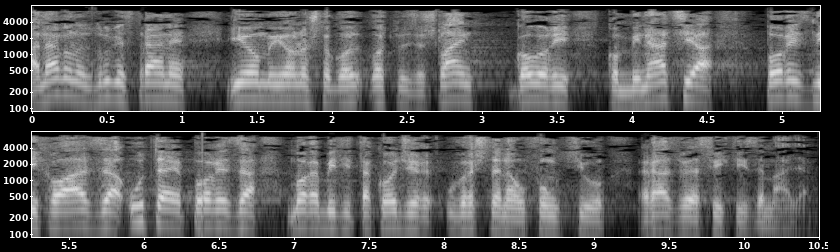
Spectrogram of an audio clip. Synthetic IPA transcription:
anaːɾaʋnozd̪ɾuɡe̞st̪ɾaːne̞imamo̞io̞no̞ʃt̪o̞ɡo̞spo̞d͡ʑaʃlˠanŋk | ɡo̞ʋo̞ɾiko̞mbinaːt̪sijapo̞ɾeznixo̞aːzaʔut̪ajepo̞ɾe̞zamo̞ːɾabit̪it̪ako̞ːd͡ʑe̞ɾuʋr̩ʃt̪e̞naufuŋk̚t̪siju | ɾaːzʋo̞jasʋiːxt̪iːɣze̞ma̰ːʎa̰

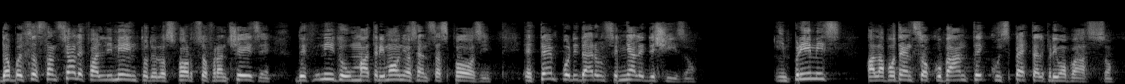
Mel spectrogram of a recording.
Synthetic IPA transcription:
d̪ɔːpoilsost̪ant̪sjaːlefalːiment̪od̪elːosfɔrt̪sofɾant͡ʃeːzed̪efiniːt̪̬oumːat̪ɾimɔːnjosɛnt̪saspɔːziɛt̪ːɛmpod̪id̪aːɾeunseɲːaːled̪et͡ʃiːzo | impɾiːmis | alːapot̪ɛnt̪saokːupant̪ekujspɛt̪ːailpɾiːmopasːo

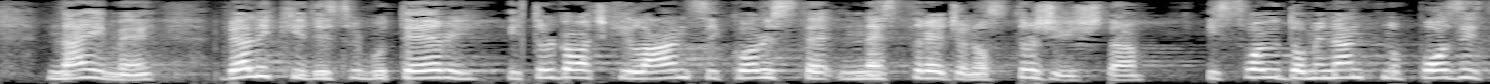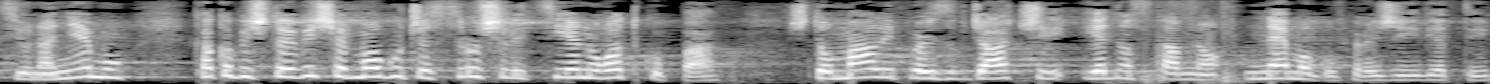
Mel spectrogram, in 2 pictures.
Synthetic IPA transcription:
naime̞ | ʋe̞likid̪ist̪ɾibut̪eːɾiːt̪r̩ɡo̞ʋat͡ʃkilˠaːnt̪siko̞ɾist̪e̞ne̞sɾe̞ːd͡ʑeno̞st̪ːr̩ʒiːʃt̪a | isʋo̞jud̪o̞minant̪nupo̞ziːt̪sijunaɲe̞mukako̞biʃt̪o̞je̞ʋiʃe̞mo̞ɡuːt͡ɕe̞sɾuʃilit̪sje̞ːnuo̞t̪kupa̰ | ʃt̪o̞maːlipɾo̞izʋo̞d͡ʑaːt͡ʃije̞d̪no̞st̪aʋno̞ne̞mo̞ɡupɾe̞ʒiːʋje̞t̪i

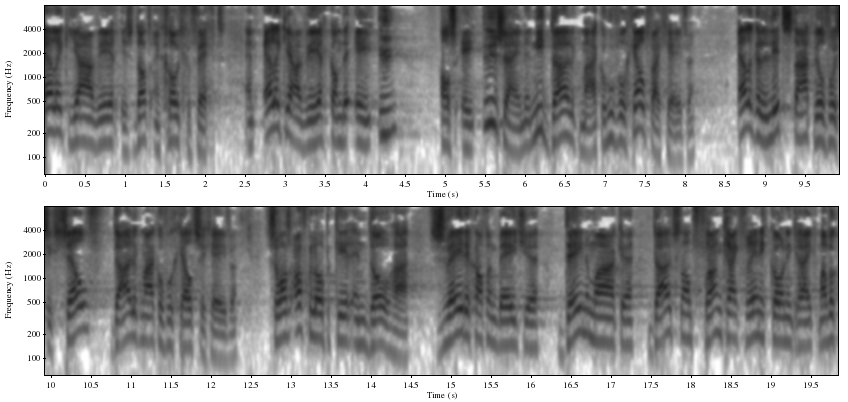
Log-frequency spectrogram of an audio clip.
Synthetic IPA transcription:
ɛləkjaːɹʋɪːrɪzdɑtənχrowtχəvɛxt | ʔɛnɛləkjaːɹʋɪːɹkɑndəʔejy | ɑlˠsejyzɛjndənit̚dœɥdələkmaːkənɦuvɪːlˠɣɛlˠtʋɛ̰jχejvən | ɛlˠkəlɪtstaːtʋɪlˠvʊːɹzɪxsɛlˠfdœɥdələkmaːkənɦuvɪːlˠχɛlˠtsəχejvən | z̥owɑlˠsɑfχəlowpəkɪːɹɪndowɦa̰ːz̥ʋejdəχɑfənbejtə | dejnəmɑɹkədœɥtslɑntfrɑŋkrɛjkfərejnəxkownɪŋkrɛjkmaːɹʋə

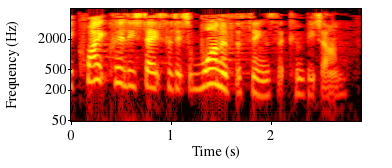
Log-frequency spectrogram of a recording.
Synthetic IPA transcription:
ɨt̚kʰw̥aɪʔkʰl̥ɪəlisteɪtsðəɾɨtswʌ̃nəvðəθɪ̃ŋzðə̰ʔ̚kʰə̃nbidʌ̰̃n

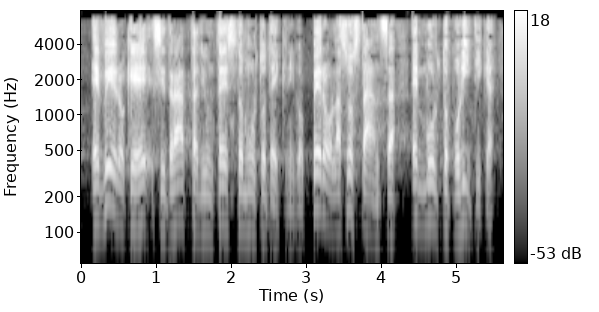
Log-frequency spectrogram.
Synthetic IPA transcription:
ɛvːɛːɾok̟esit̪ɾat̪ːad̪iunt̪ɛst̪omolt̪ot̪ɛkːnikopeɾɔlasost̪ant̪saɛmːolt̪opoliːt̪ika̰

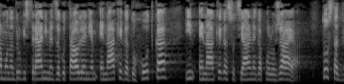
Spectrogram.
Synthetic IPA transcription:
amɔnad̪ɾuːɡist̪ɾaːnimɛd̪zaɡɔt̪aːwljanjɛmɛnaːkɛɡad̪ɔxoːt̪kainɛnaːkɛɡasɔt̪sjaːlnɛɡapɔlɔʒaːja̰ | t̪oːst̪ad̪

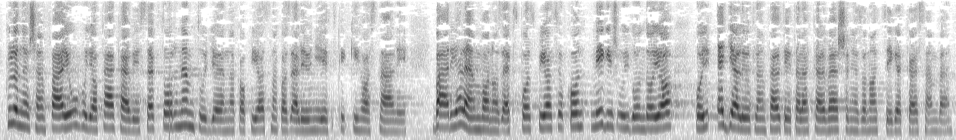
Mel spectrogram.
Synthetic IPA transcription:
kylø̞nø̞ʃɛɱfaːjuɦo̞ɟɒkaːkaːveːsɛkt̪o̞rnɛmt̪uɟːɒɛnːɛkɒpijɒt̪snɒkɒzɛløːɲeːt̪kiɦɒsnaːlni | baːrjɛlɛɱvɒnɒzɛkspo̞rt̪pijɒt̪soko̞nmeːɡiʃuːɟɡo̞nd̪o̞jːɒho̞ɟɛɟːɛlːøːt̪lɛɱfɛlt̪eːt̪ɛlɛkːɛlvɛrʃɛɲɛzɒnɒc̚t̪seːɡɛkːɛlsɛmbɛn

